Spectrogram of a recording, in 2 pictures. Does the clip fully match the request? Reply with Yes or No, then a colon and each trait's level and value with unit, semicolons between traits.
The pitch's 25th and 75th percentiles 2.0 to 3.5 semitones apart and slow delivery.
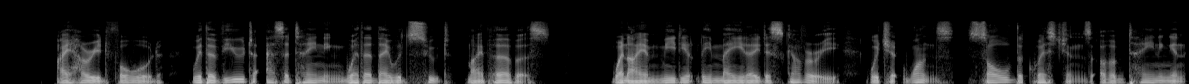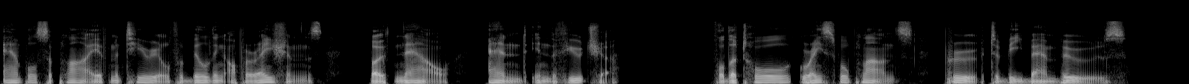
Yes: average, 2.8 semitones; slow, 130 wpm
